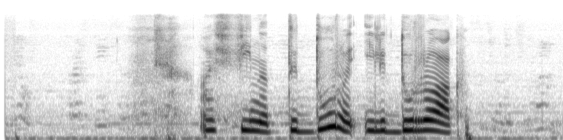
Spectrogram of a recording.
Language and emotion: Russian, angry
